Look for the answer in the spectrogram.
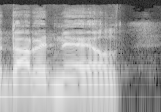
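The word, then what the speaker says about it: David-Néel: I loved Alexandra David-Niel, if that's pronouncing her name right. – Yes, that's right. The pronouncing great Alexandra David-Niel. She was one of the most unlikely, but also extremely well-informed travel explorer. She was actually in French, so she's not called David Neal, as some people think, but David Neal.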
